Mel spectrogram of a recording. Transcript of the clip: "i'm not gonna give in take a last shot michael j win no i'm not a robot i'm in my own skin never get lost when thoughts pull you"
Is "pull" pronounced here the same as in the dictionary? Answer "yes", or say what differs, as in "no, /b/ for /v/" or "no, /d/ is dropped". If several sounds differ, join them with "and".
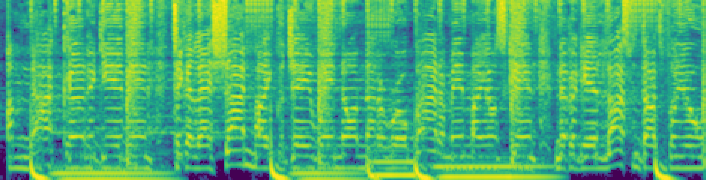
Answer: no, /f/ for /p/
